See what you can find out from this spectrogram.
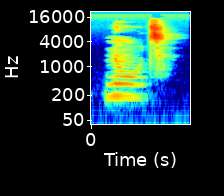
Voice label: "nought", English pronunciation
